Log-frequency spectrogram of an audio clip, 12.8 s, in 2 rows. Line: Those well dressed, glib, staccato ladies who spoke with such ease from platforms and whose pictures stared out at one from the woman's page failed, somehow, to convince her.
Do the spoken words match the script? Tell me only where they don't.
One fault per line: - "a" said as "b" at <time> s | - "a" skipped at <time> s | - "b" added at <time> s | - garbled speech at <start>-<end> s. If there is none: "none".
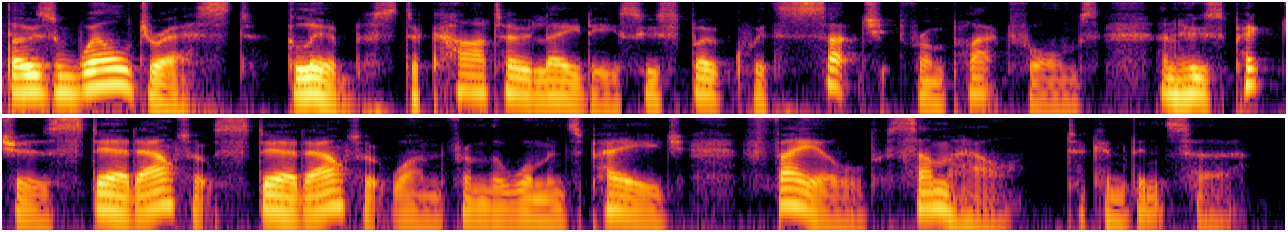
- "ease" skipped at 4.4 s
- "stared out at" added at 7.5 s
